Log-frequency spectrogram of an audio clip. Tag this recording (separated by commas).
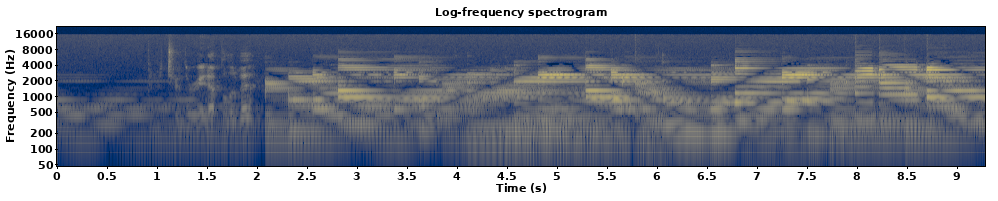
Guitar, Distortion, Reverberation, Effects unit, Music, Echo, Speech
